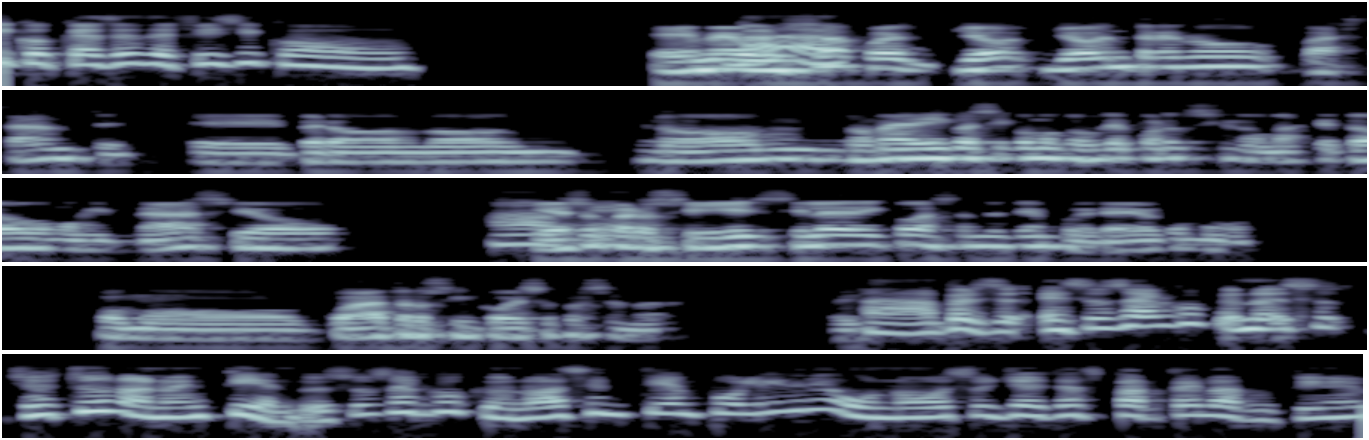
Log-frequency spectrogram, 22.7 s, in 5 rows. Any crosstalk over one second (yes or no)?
no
